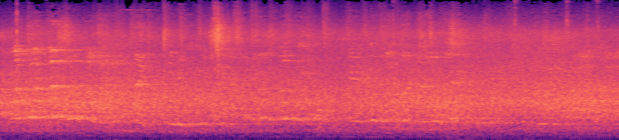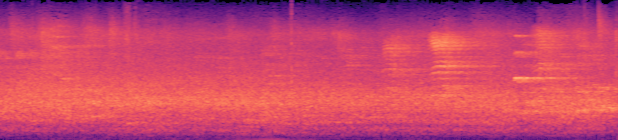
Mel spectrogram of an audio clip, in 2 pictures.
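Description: Steady hiss and rumble of road traffic passing on a dual carriageway below, with no single vehicle standing out.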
